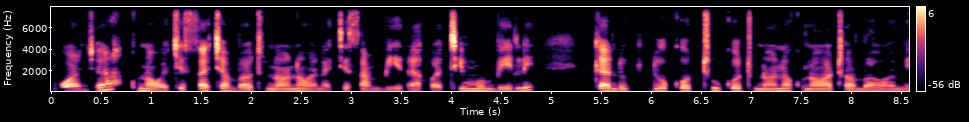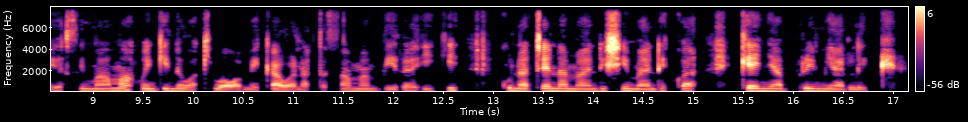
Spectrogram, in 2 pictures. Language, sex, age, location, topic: Swahili, female, 18-24, Nakuru, government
